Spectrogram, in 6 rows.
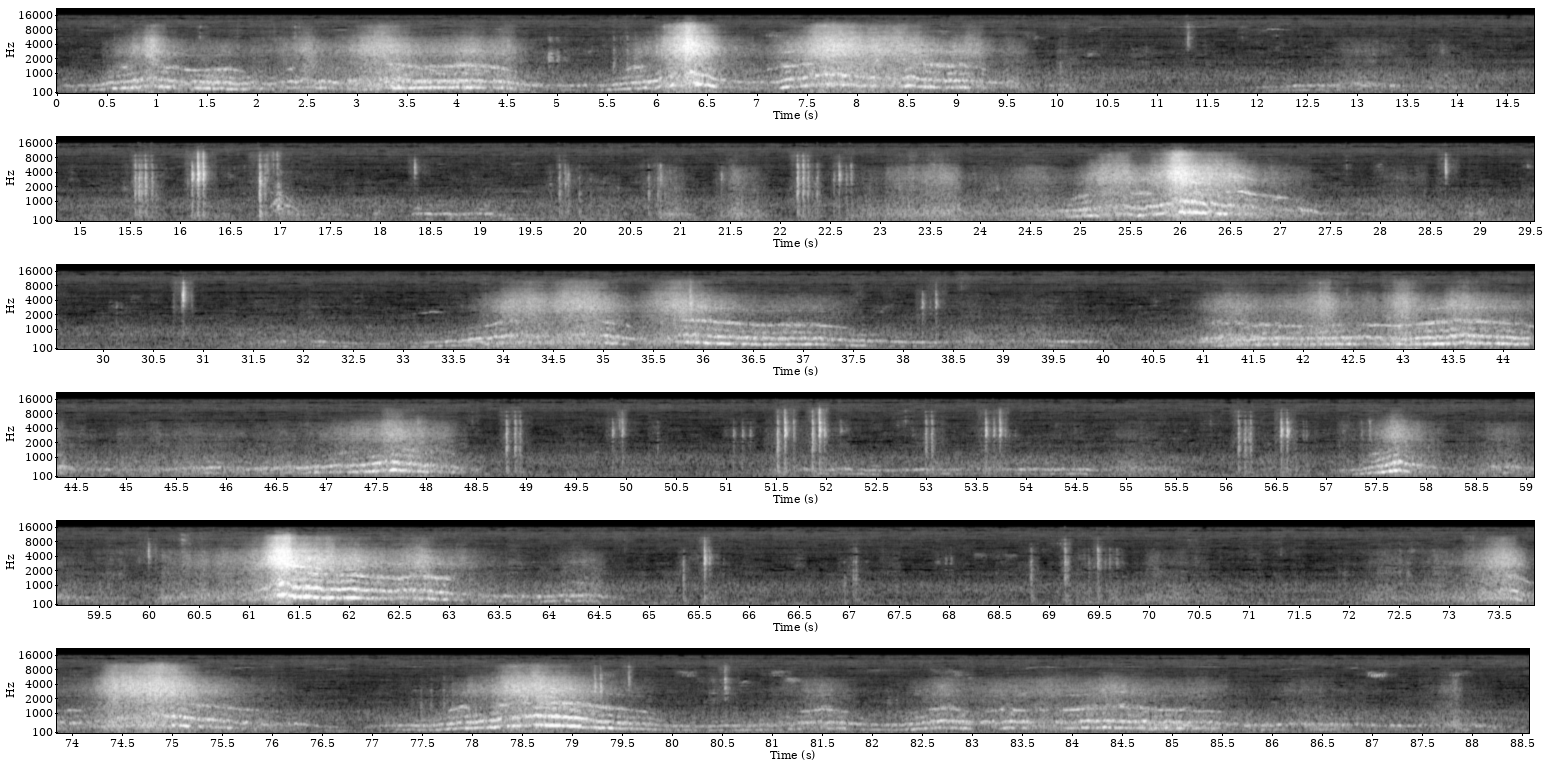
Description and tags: Engine 11 Wind Cracked Window Loop 031006
Just put a mic near the window. Left and Right are seperate sections of a 13 min recording. Cleaned/Edited with Cool Edit Pro 2.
